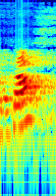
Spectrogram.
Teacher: palavra para ela tem uma sílaba tônica quando eu falo então eu falei com mais intensidade ou seja a última sílaba da palavra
